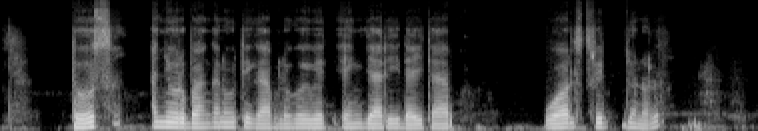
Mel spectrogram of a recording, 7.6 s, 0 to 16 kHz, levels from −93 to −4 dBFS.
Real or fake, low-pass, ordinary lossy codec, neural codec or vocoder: real; 14.4 kHz; Opus, 16 kbps; none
